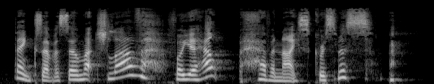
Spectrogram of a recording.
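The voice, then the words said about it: Put-on British accent. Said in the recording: “try to do my British accent”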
